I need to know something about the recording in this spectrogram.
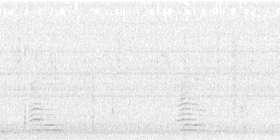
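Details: A domestic cat that has caught a rat and brought it to show off gives two short, faint meows about two seconds apart, indoors against a steady background hiss.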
